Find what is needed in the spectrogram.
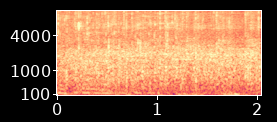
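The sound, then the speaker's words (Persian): Group applause at a devotional poetry recitation, a dense, steady patter of many hands clapping at an even level for the whole stretch, with no clear voices above it. “نه، یه کف خوشگل بزن.”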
